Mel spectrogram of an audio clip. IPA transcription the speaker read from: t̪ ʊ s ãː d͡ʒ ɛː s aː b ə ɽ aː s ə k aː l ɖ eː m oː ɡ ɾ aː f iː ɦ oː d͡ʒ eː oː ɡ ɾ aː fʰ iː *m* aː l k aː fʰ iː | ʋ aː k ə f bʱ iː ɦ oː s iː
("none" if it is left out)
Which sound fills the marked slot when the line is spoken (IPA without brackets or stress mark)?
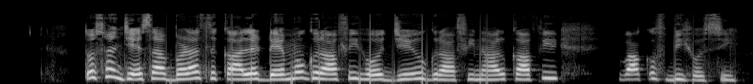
n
